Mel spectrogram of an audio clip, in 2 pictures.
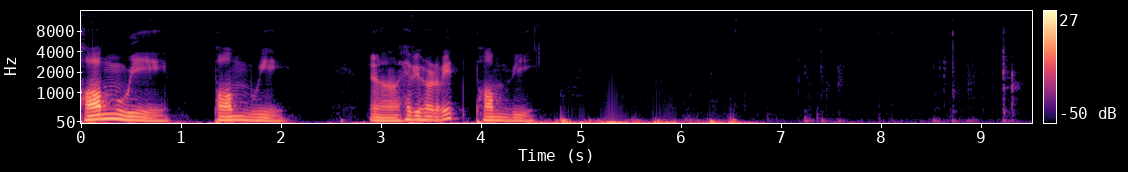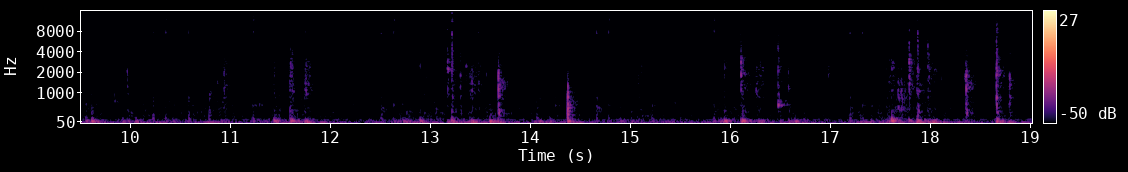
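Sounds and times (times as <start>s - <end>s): mouse clicking: 5.9s - 11.9s, 12.5s - 19.0s
typing on computer keyboard: 6.6s - 19.0s.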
